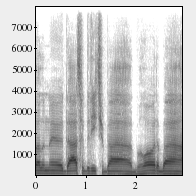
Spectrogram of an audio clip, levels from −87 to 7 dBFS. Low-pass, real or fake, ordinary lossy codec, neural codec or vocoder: none; fake; none; codec, 16 kHz, 0.5 kbps, X-Codec, HuBERT features, trained on balanced general audio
